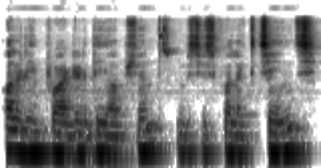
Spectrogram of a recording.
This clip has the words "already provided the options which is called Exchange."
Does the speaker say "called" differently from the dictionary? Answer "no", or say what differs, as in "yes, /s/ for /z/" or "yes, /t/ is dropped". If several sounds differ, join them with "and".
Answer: yes, /d/ is dropped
